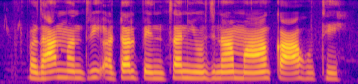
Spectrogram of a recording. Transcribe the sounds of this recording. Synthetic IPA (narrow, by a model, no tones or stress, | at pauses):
pɾəd̪ʱaːnmə̃nt̪ɾiʔəʈəlpẽːnsənjoːd͡ʒnamãkaːɦoːt̪eː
